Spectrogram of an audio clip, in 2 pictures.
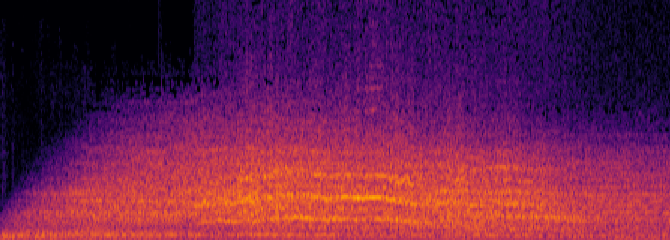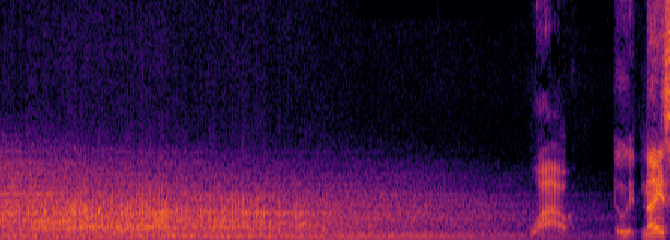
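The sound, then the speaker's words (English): A single loud gong strike blooms into a dense, shimmering metallic roar with a deep low hum, slowly fading over about twelve seconds before a voice briefly cuts in at the end. “I got to beat them back with the gong.”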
